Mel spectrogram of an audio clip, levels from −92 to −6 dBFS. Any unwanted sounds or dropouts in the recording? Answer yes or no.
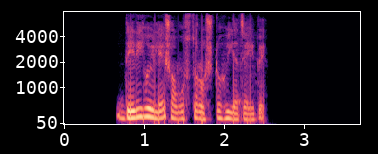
no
